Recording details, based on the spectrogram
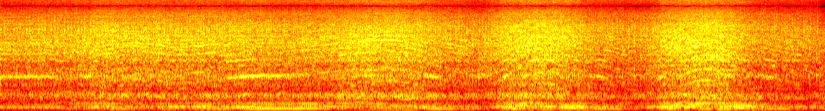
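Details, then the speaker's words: Honda Civic race car, engine idling and revving with a steady front-end whine rising with revs, easing as it warms up; power steering pump whining. "right it's getting better as it warms up but um again my polystyrene pump is winding which could be a motivator to get them"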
